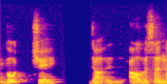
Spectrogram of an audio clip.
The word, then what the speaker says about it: voce: right so this word voce so another mistake you can make in this word is to double the right so let's talk about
